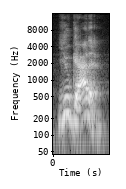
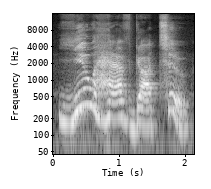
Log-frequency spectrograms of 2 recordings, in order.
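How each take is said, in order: First: 'Have' drops and 'got to' blends into 'gotta'. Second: Every word is said fully, with no contraction. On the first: "é uma contração de uma expressão muito maior" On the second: "you have got to significa você tem que"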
